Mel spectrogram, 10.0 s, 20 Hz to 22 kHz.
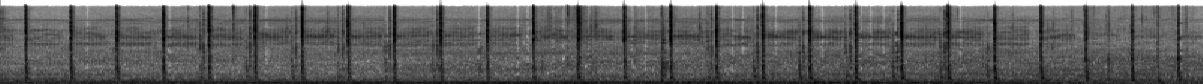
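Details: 2001 Chevrolet Silverado with broken A/C; the clicking started when the A/C was turned on. Sharp, even clicks about two or three a second over a steady blower hum, low in the dash; the owner suspects a fan or something in the HVAC box.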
